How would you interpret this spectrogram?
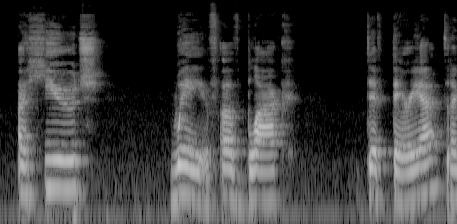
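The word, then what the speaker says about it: diphtheria: and there was a huge wave of black diptheria did I pronounce that right yeah which is a bacterial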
